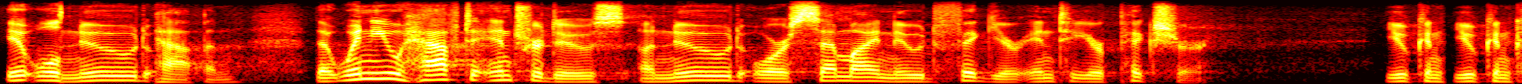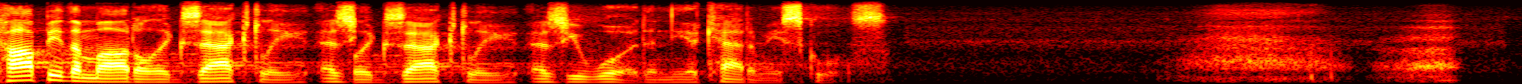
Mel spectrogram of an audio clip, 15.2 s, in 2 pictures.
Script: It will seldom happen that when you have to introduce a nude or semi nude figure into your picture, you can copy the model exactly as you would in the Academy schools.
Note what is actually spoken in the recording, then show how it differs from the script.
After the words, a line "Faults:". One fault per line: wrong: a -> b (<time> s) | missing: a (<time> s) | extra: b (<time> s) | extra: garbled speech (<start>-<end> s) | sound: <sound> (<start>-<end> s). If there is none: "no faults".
It will nude happen that when you have to introduce a nude or semi nude figure into your picture, you can you can copy the model exactly as exactly as you would in the Academy schools.
Faults:
wrong: seldom -> nude (0.3 s)
extra: you can (7.2 s)
extra: exactly as (9.4 s)
sound: breath (13.4-14.9 s)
